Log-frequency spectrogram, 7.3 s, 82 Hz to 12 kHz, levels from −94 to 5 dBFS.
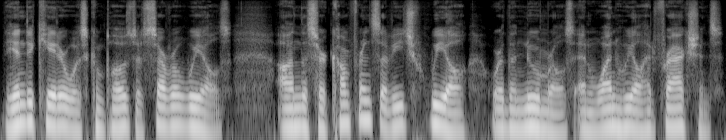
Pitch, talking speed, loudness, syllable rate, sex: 125 Hz, 175 wpm, -17 LUFS, 5.7 syllables/s, male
